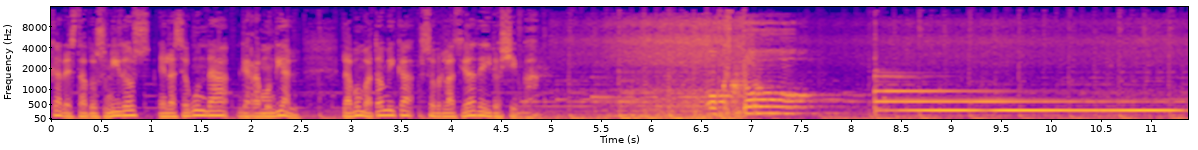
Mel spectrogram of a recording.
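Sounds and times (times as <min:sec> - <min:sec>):
speech: 0:00.0 - 0:05.8, 0:06.6 - 0:07.6
peace bell ringing at Hiroshima memorial: 0:07.6 - 0:11.3.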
